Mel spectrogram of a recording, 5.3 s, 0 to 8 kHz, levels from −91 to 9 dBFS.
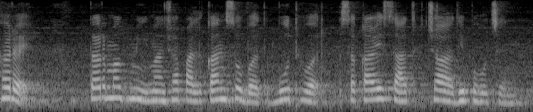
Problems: constant background noise, continuous background conversations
